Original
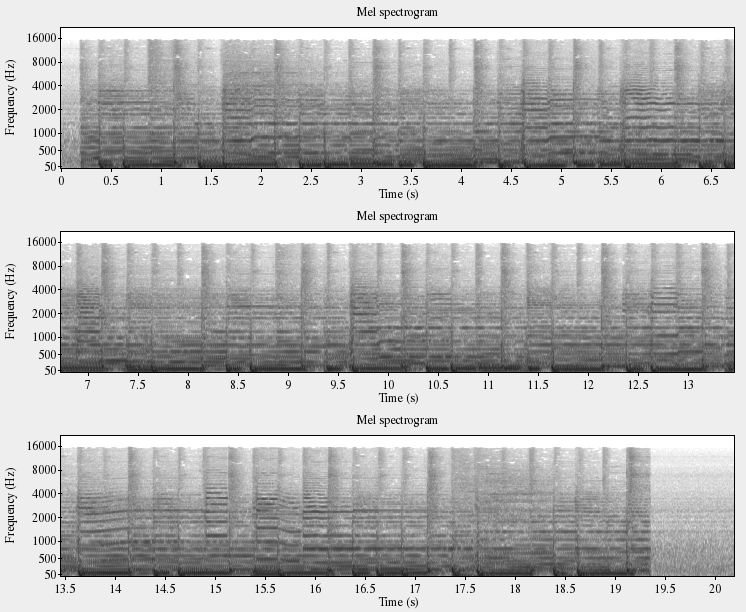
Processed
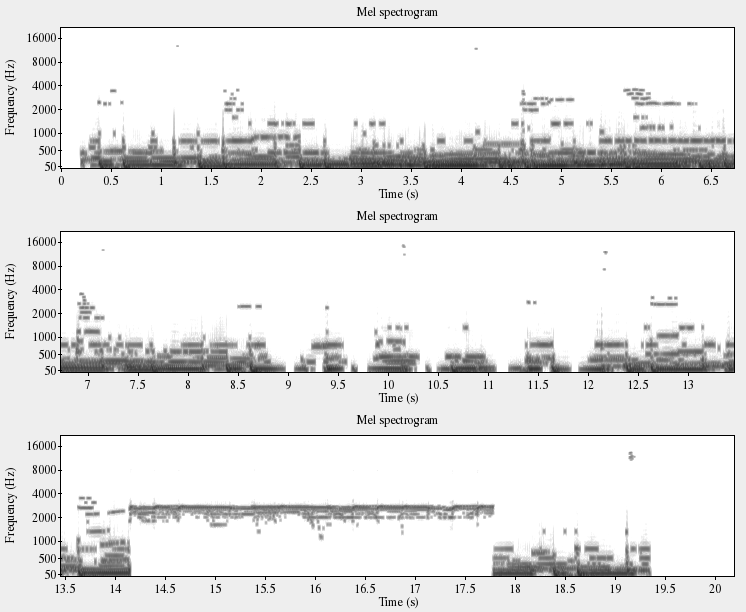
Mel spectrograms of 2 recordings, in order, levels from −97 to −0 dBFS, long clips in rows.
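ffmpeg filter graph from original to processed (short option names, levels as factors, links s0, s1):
-filter_complex "[0:a]asettb=1/sr,asplit=3[s0][s1][s2];[s0]atrim=end=2.904[s3];[s1]atrim=start=2.9:end=6.66,asetpts=PTS-STARTPTS,afade=t=in:d=0.004:c=qsin,afade=t=out:st=3.756:d=0.004:c=qsin,asuperstop=centerf=890:order=20:qfactor=5.6,asplit=2[s4][s5];[s5]adelay=91,lowpass=f=1500:p=1,volume=0.668,asplit=2[s6][s7];[s7]adelay=91,lowpass=f=1500:p=1,volume=0.31,asplit=2[s8][s9];[s9]adelay=91,lowpass=f=1500:p=1,volume=0.31,asplit=2[s10][s11];[s11]adelay=91,lowpass=f=1500:p=1,volume=0.31[s12];[s4][s6][s8][s10][s12]amix=inputs=5:normalize=0,atrim=end_sample=165816[s13];[s2]atrim=start=6.656[s14];[s3][s13]acrossfade=d=0.004:c1=hsin:c2=qsin[s15];[s15][s14]acrossfade=d=0.004:c1=qsin:c2=hsin,asettb=1/sr,asplit=3[s16][s17][s18];[s16]atrim=end=8.654[s19];[s17]atrim=start=8.65:end=12.35,asetpts=PTS-STARTPTS,afade=t=in:d=0.004:c=qsin,afade=t=out:st=3.696:d=0.004:c=qsin,aecho=1:1:2.5:0.73,atrim=end_sample=163170,tremolo=f=1.4:d=0.93[s20];[s18]atrim=start=12.346[s21];[s19][s20]acrossfade=d=0.004:c1=hsin:c2=qsin[s22];[s22][s21]acrossfade=d=0.004:c1=qsin:c2=hsin,asettb=1/sr,asplit=3[s23][s24][s25];[s23]atrim=end=14.144[s26];[s24]atrim=start=14.14:end=17.78,asetpts=PTS-STARTPTS,afade=t=in:d=0.004:c=qsin,afade=t=out:st=3.636:d=0.004:c=qsin,acrusher=samples=22:mix=1:aa=0.000001:lfo=1:lforange=22:lforate=3,lowpass=f=2400:t=q:w=0.5098,lowpass=f=2400:t=q:w=0.6013,lowpass=f=2400:t=q:w=0.9,lowpass=f=2400:t=q:w=2.563,afreqshift=-2800[s27];[s25]atrim=start=17.776[s28];[s26][s27]acrossfade=d=0.004:c1=hsin:c2=qsin[s29];[s29][s28]acrossfade=d=0.004:c1=qsin:c2=hsin,aemphasis=mode=production:type=50fm,afftfilt=real='re*gte(hypot(re,im),0.158)':imag='im*gte(hypot(re,im),0.158)':win_size=1024:overlap=0.75,acrossover=split=250[s30][s31];[s31]acompressor=threshold=0.0251:ratio=6[s32];[s30][s32]amix=inputs=2:normalize=0,volume=0.501"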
